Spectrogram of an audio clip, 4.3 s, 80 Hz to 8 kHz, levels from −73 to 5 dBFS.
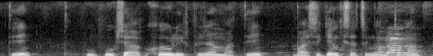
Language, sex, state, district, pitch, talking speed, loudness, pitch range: Wancho, male, Arunachal Pradesh, Longding, 165 Hz, 220 wpm, -14 LUFS, 155-185 Hz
